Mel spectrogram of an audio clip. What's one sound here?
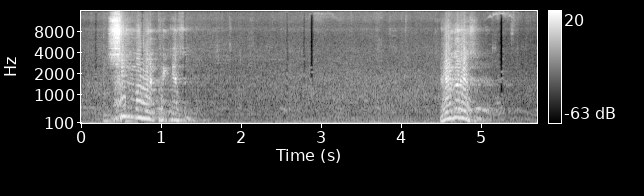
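A man speaks loudly through a microphone and loudspeakers outdoors.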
